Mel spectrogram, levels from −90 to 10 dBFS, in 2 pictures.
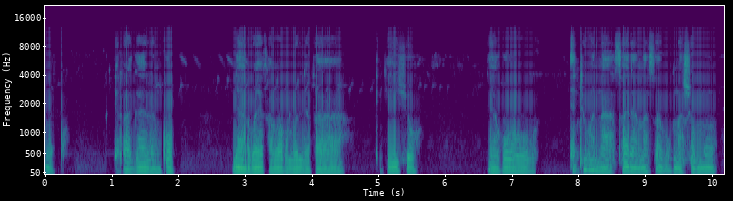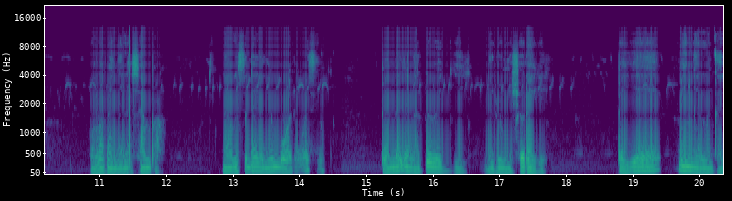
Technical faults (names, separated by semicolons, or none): block size mismatch (padded)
